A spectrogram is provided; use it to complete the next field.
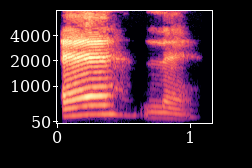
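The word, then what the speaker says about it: אלה: Okay, so this is an aleph with its sere, which is e, and a lamed with a segol and a hey together. And this is the trope mark, munach. So this will say ele, ele, which means these.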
